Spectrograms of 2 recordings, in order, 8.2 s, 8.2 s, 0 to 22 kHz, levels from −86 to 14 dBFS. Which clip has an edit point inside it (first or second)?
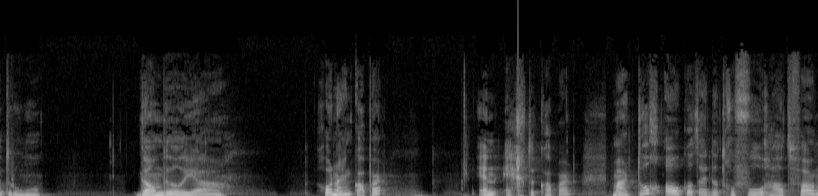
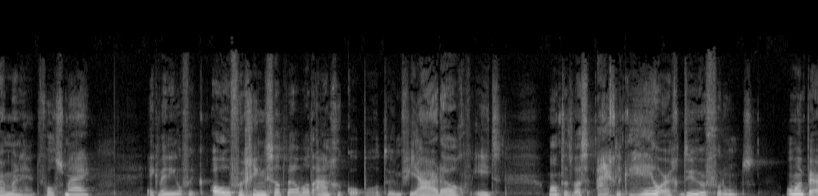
first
